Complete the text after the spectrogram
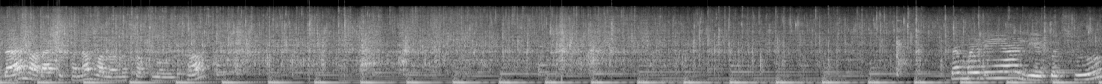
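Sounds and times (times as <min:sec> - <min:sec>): onions sizzling in oil: 0:00.0 - 0:11.0
spatula stirring in pan: 0:00.1 - 0:08.0.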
